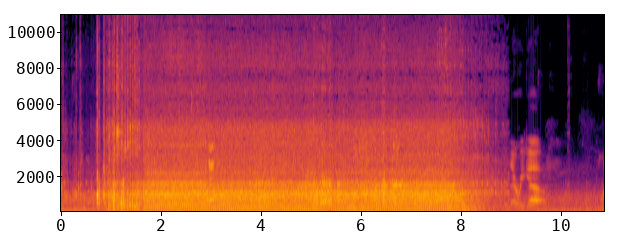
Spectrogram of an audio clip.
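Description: Four-stroke walk-behind push mower engine, pull-started: a cord pull about a second in, then the engine catches and runs steadily for about seven seconds before cutting out and winding down.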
